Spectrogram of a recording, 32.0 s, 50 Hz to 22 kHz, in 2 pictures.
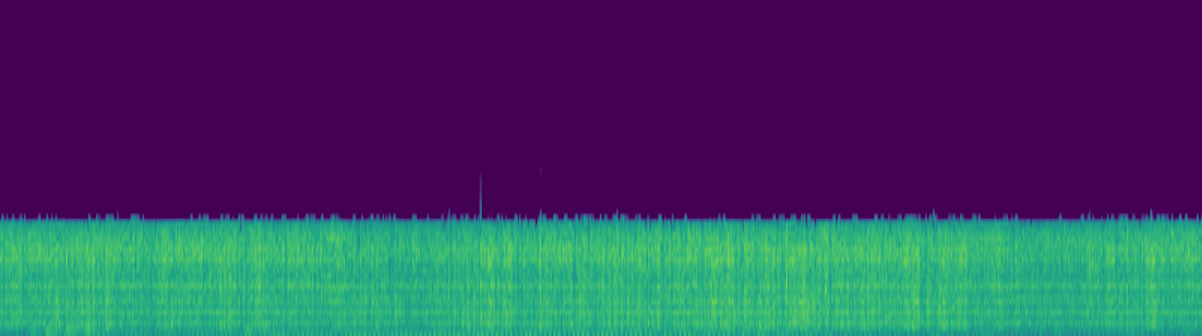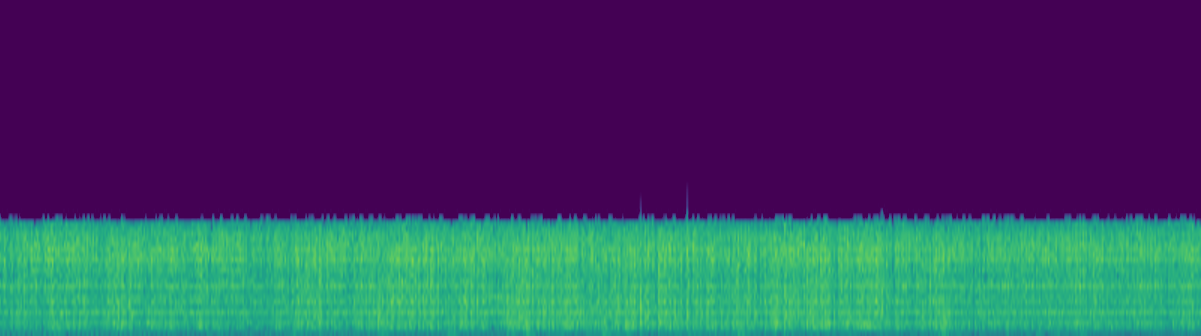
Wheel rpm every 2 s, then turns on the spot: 230, 230, 230, 230, 230, 230, 240, 230, 230, 230, 230, 230, 220, 230, 230, 230.
none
